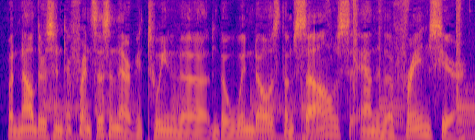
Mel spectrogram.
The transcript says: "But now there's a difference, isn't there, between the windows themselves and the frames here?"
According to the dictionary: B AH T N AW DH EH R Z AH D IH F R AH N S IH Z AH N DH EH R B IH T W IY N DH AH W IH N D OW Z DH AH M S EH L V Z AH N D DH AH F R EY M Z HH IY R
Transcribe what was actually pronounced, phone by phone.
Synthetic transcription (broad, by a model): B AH T N AW DH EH R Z AH D IH F R AH N S IH Z AH N DH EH R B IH T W IY N DH AH W IH N D OW Z DH AH M S EH L V Z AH N DH AH F R EY M Z HH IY R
